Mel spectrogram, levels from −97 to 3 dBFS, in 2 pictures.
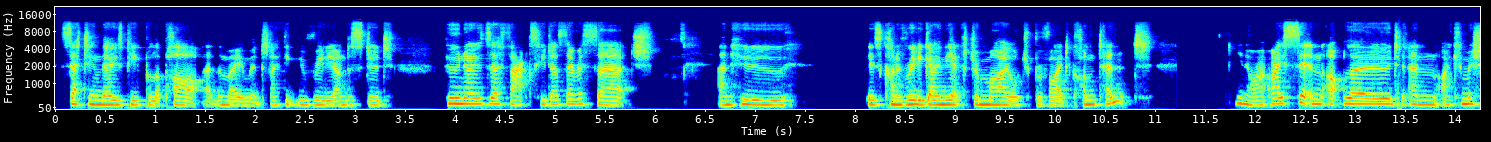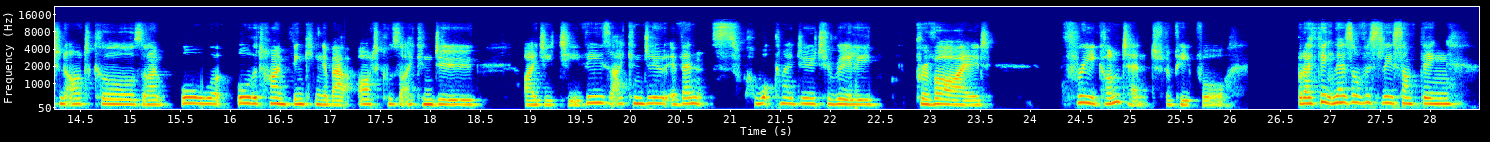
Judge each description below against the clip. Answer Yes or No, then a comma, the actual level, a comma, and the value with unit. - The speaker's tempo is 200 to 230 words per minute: No, average, 170 wpm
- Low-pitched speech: No, high, 195 Hz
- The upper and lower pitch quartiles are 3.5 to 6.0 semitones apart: Yes, average, 3.9 semitones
